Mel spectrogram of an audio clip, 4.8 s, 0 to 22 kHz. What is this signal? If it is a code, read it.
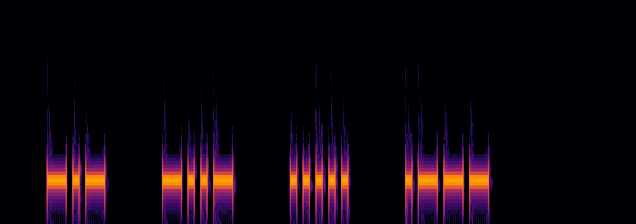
Morse code, heard as a keyed tone, about 25 wpm, spaced as for 14 wpm, 700 Hz. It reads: KX5J
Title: USA Call Signs - 3x Character Spacing - 25wpm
